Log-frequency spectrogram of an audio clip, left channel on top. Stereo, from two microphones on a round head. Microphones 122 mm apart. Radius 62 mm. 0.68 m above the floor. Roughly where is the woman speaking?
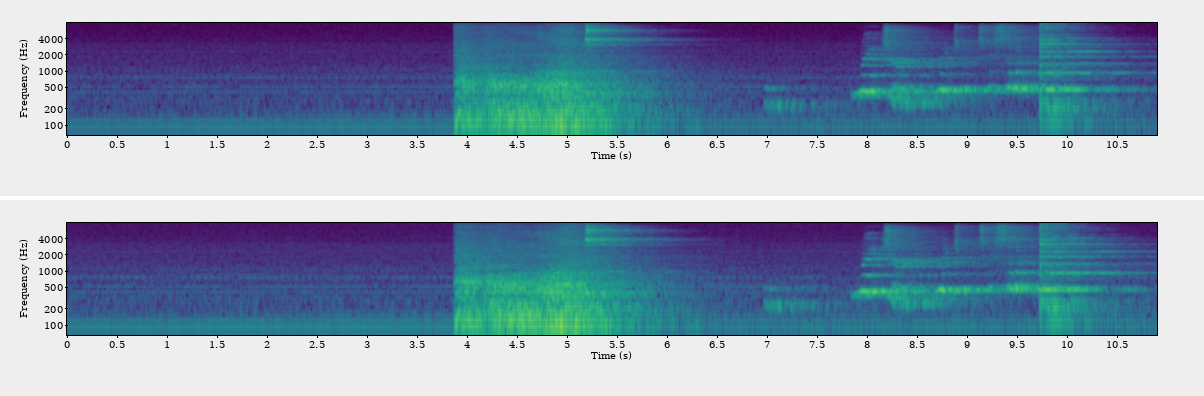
Left.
